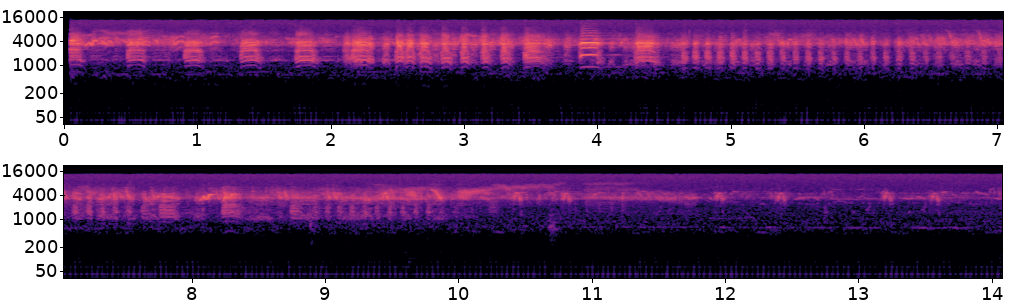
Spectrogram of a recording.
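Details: Crested guineafowl at a waterhole in Tembe Elephant Park, KwaZulu-Natal, South Africa, giving harsh, rapid cackling calls that chatter on and then fade away.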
